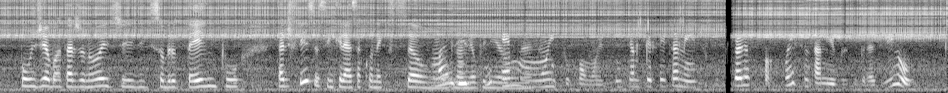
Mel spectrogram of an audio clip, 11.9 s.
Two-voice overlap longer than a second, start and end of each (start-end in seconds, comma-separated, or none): 5.4-6.7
